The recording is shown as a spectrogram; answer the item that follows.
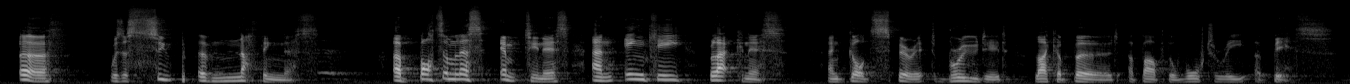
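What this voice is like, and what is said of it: Put-on Scottish accent. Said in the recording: “Definite Scottish accent for that one.”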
